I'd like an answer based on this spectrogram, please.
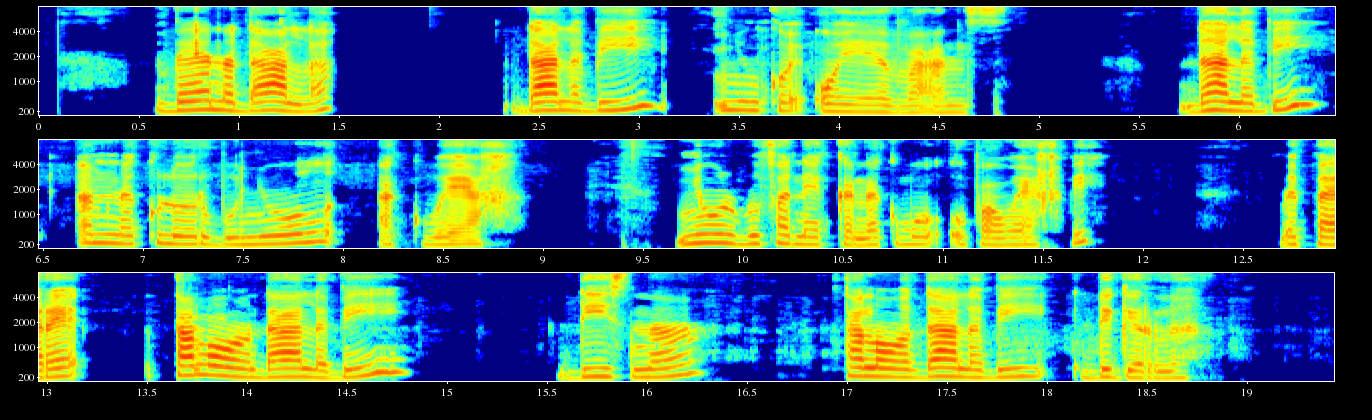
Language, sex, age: Wolof, female, 36-49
